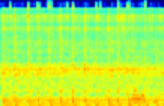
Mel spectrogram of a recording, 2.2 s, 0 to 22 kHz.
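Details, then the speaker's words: Brand-new YD100 two-stroke bicycle engine on a Kent Bayside Cruiser during break-in, piston rings and cylinder not yet heated and sealed: fast, busy popping at a steady idle with a faint unevenness. Slightly uneven idle, normal during break-in. "they want a little break in time for the piston rings to heat the cylinder and all the rest of the parts will get a little heat in them and seal"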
